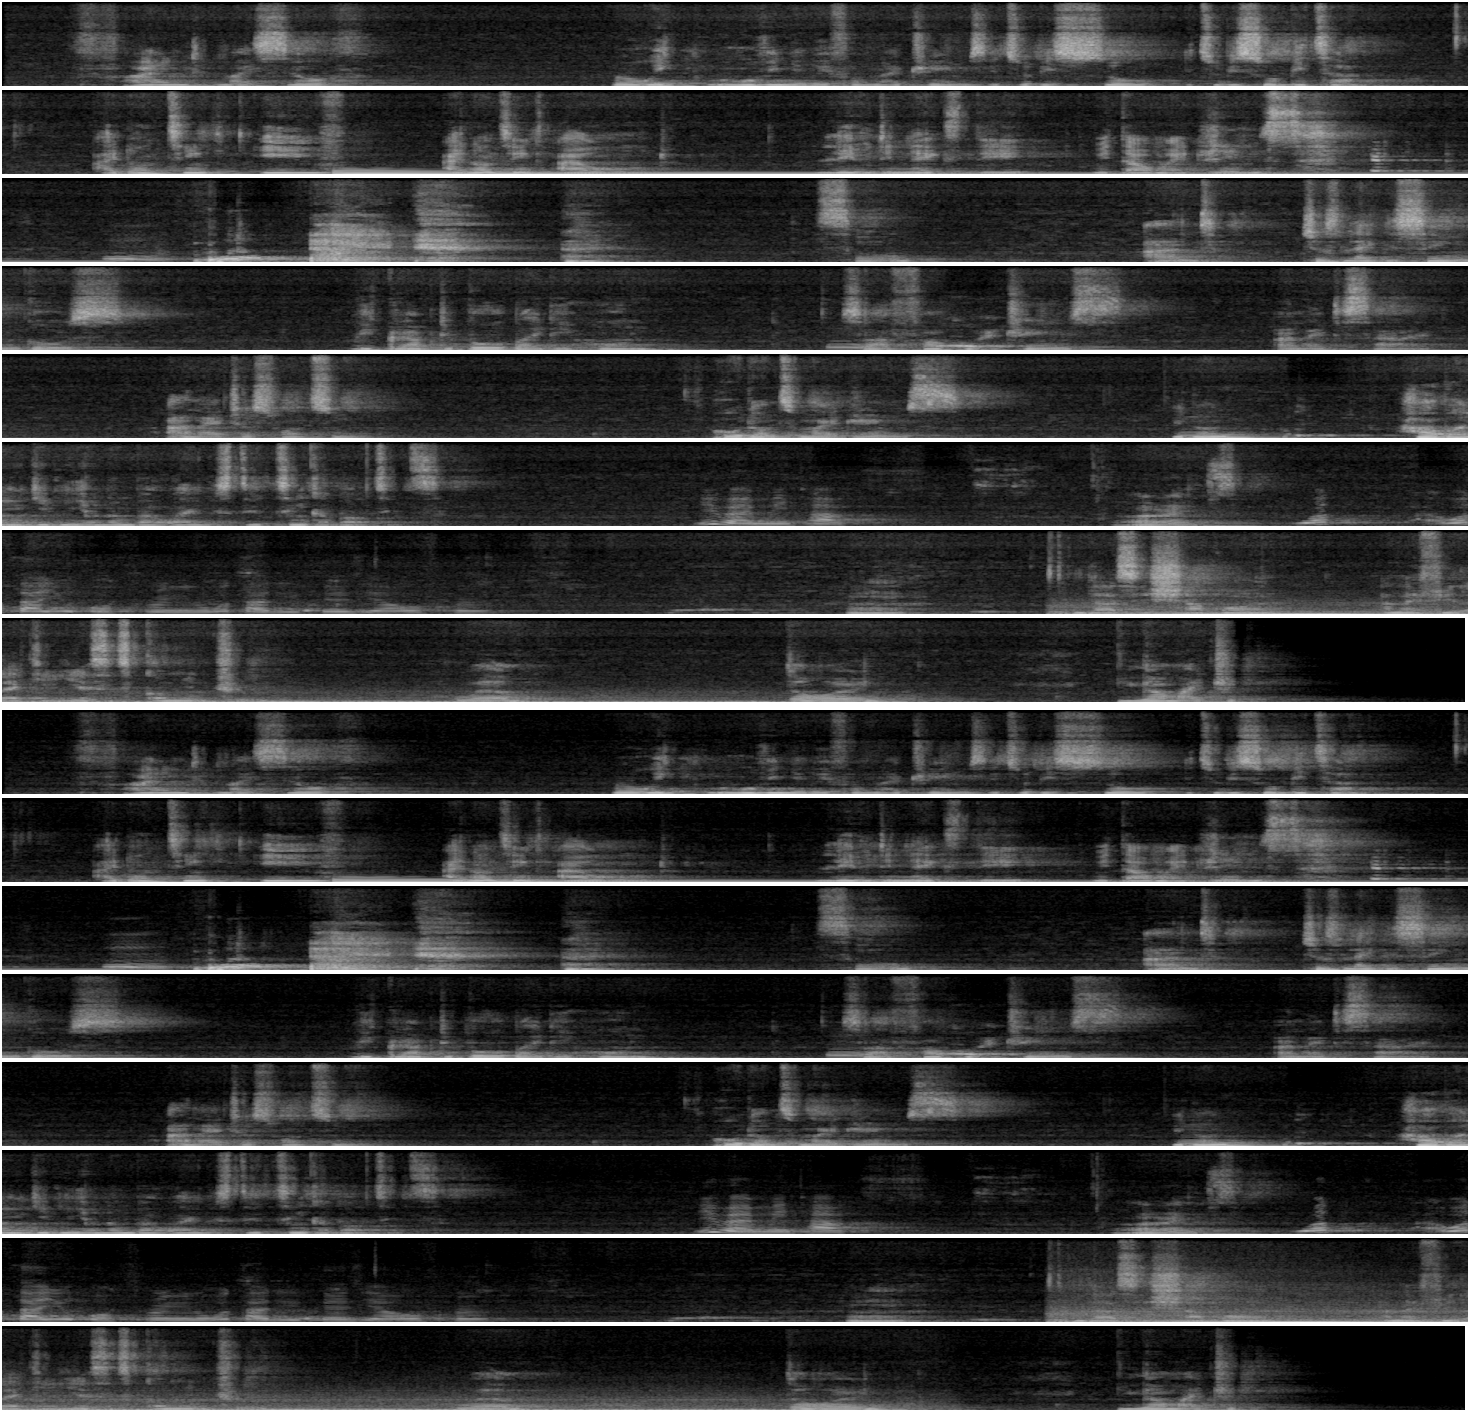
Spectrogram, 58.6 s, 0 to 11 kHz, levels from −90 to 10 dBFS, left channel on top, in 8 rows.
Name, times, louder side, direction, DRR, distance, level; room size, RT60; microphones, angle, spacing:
voice 1, 0.4-1.8 3.0-6.8 7.8-9.0 9.5-10.6 11.4-12.5 12.8-14.3 15.6-17.1 17.4-17.8 18.7-19.2 20.4-20.8 21.2-22.6 23.7-25.2 26.2-27.6 28.3-29.1 30.1-31.1 32.9-34.1 35.2-35.5 36.3-38.8 42.2-42.8 47.3-47.6 48.2-48.9 49.3-50.3 50.9-52.7 53.6-54.0 55.2-55.7 56.9-57.5, left 2 dB, 25° left, 1 dB, 1.3 m, -28 dB
Bass guitar, 9.0-15.2, left 2 dB, 45° left, 1.1 m, -29 dB
voice 2, 15.2-15.5 26.1-26.4 35.2-35.6 40.1-40.9 43.1-43.3 43.7-46.4, right 1 dB, ahead, 7 dB, 0.8 m, -37 dB
Car, 49.2-55.4 55.6-55.7, right 3 dB, 75° right, 0.8 m, -31 dB
27.0 x 22.0 x 9.8 m, 1.3 s
head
